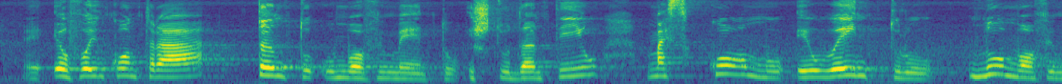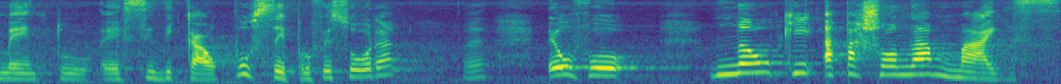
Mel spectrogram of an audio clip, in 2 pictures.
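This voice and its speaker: A woman's medium-pitched voice at a very slow pace, with very wide pitch swings. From Sergipe, Brazil (Aracaju from age nine). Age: 60s. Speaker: city councillor, teacher and trade unionist. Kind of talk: interview testimony.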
